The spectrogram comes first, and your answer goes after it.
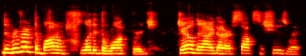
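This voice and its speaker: Woman doing a nervous stubborn teen boy at a table read, medium pitch, muffly audio. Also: normal speed, a little mellow, lo-fi sound, close to an everyday voice. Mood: uneasy. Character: timid, stubborn teenage boy, Ron.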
